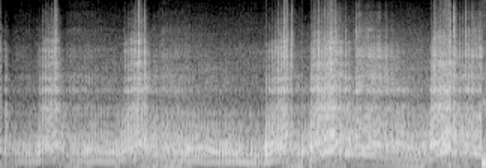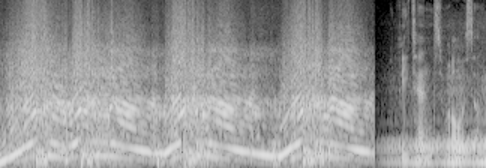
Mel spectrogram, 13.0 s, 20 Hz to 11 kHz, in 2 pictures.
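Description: A V8 engine blips and revs in short bursts, then sweeps through several rising high-rev pulls with a deep, rumbling undertone before cutting off abruptly. Loud, close, and with no voices.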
